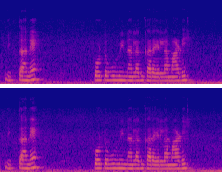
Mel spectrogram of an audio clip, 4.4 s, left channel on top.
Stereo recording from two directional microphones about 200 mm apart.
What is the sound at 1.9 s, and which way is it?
A woman's voice, 15° right (ahead or behind).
